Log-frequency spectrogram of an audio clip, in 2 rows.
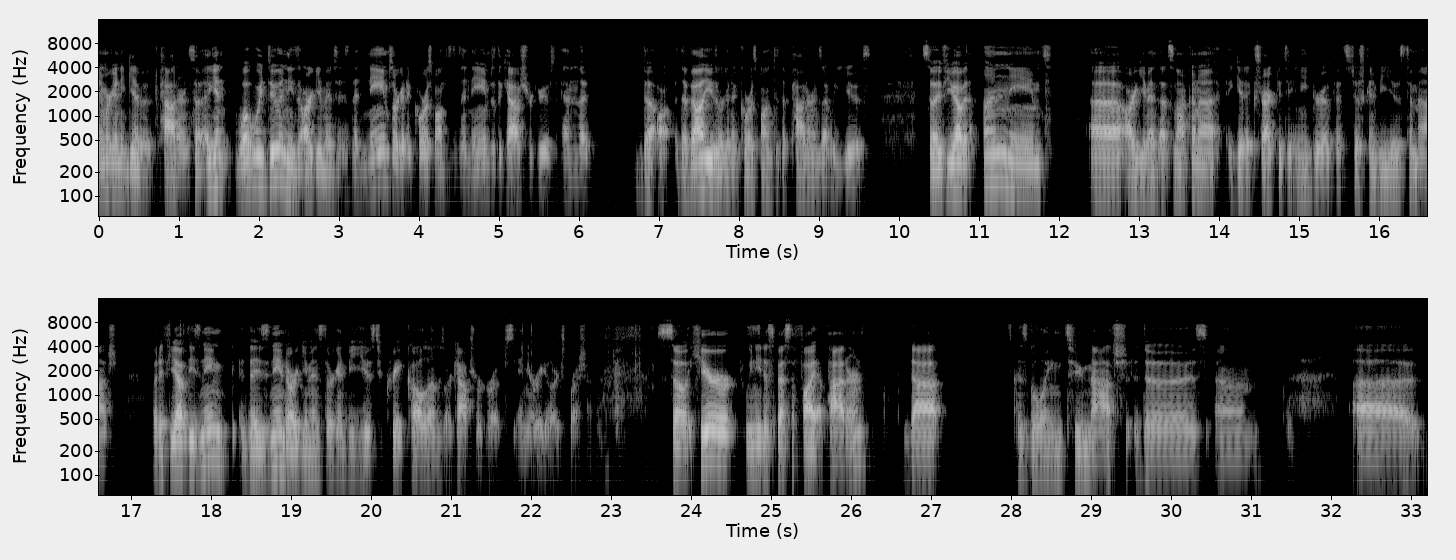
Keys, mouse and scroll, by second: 11.1 click, 17.4 click, 21.8 click, 26.0 click.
